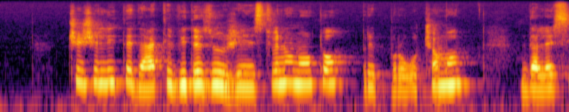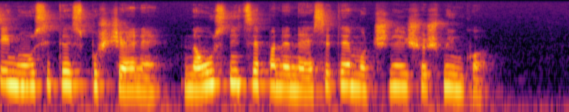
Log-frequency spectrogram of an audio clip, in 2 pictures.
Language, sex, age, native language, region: Slovenian, female, 30-49, Slovenian, Central Slovenia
